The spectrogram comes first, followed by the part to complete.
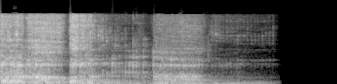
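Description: Lion roar sound effect: a series of rough, drawn-out roars that surge about a second and two seconds in, fade, and stop abruptly about three and a half seconds in.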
